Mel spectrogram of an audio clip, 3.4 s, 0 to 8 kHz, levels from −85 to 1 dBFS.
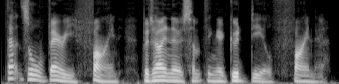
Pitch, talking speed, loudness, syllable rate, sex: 120 Hz, 210 wpm, -19 LUFS, 5.4 syllables/s, male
